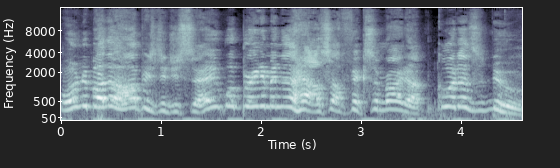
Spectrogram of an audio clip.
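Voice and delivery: put-on voice of an elderly man. Answering someone whose owl friend was wounded, in an old man voice. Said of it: "put that kind of on the old man voice".

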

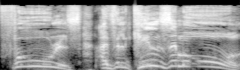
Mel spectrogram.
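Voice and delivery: acted-out, crazed, very high mad-scientist scream. Describing an old movie's crazed professor beside his weapon, imitating a screaming mad scientist.

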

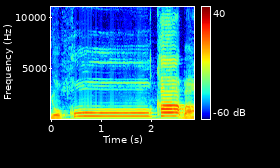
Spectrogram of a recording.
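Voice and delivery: pitch peaks high on ka, then drops away. Explaining the Japanese pitch accent of ryokō kaban: high pitch on ka, then drop. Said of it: "ここで「か」がねあの高いところにいてそこから落ちるんですよね".

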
